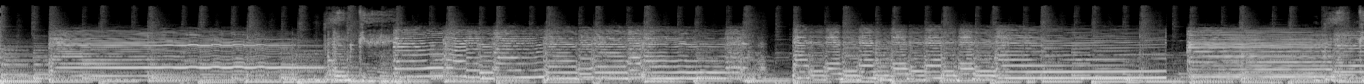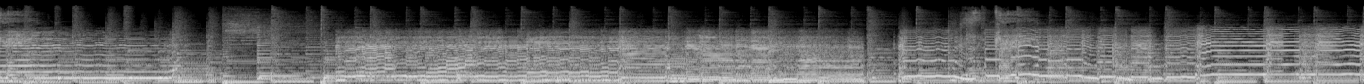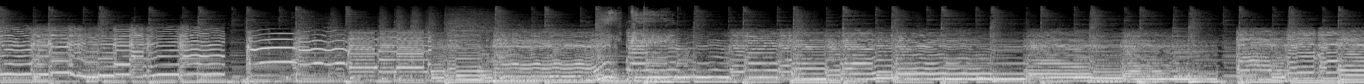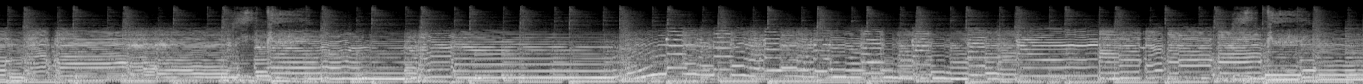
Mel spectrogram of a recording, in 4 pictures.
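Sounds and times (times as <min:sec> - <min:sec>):
blues music: 0:00.0 - 0:54.5.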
